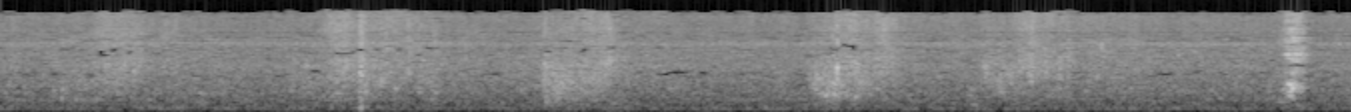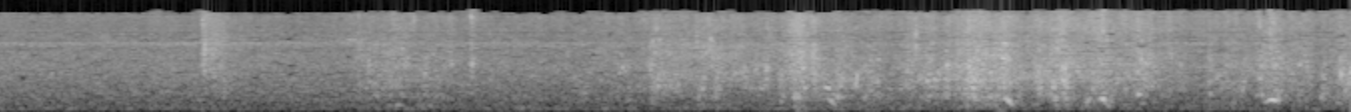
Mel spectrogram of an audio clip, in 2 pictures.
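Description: Shallow stream water splashing as someone wades and snatches at fish by hand. The splashes come in irregular bursts, busier and louder over the last few seconds.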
